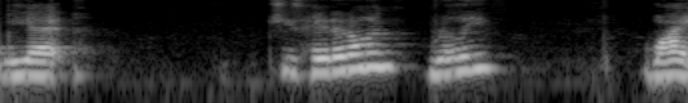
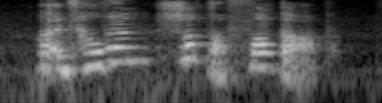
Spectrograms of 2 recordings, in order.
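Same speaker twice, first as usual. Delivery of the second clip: raised angry voice; angry outburst; 6 semitones higher than usual. Real, not acted. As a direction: shut the fuck up, sharp and higher. Ranting at haters.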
